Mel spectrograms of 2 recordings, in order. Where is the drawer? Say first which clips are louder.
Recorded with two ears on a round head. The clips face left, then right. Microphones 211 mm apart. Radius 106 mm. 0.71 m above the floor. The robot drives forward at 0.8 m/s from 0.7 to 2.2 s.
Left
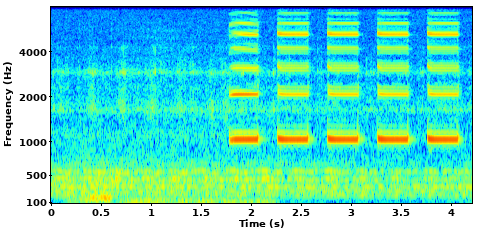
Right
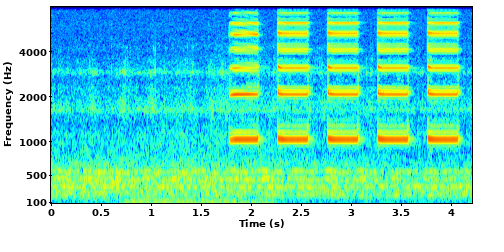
Left 4 dB; 80° left.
